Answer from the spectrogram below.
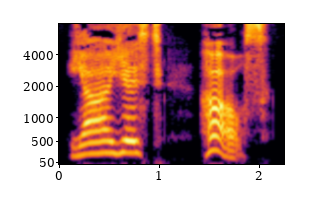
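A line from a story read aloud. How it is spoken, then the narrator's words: Thunderous bass bark. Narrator (Russian): Сказал, нет, рявкнул, шар, таким громогласным басом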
